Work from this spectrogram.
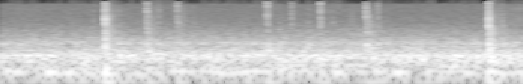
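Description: Code typed on a computer keyboard, scattered soft key taps spaced irregularly over a steady faint background hum, with no talk.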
